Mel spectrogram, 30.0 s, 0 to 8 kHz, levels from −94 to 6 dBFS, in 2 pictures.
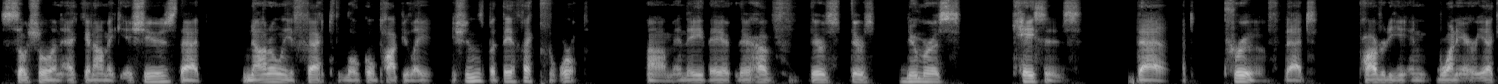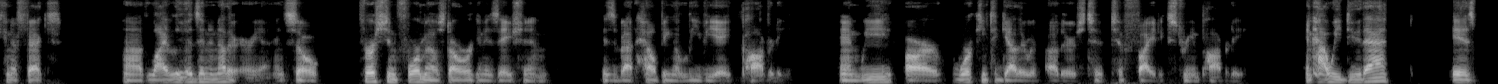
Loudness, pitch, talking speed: -31 LUFS, 95 Hz, 140 wpm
